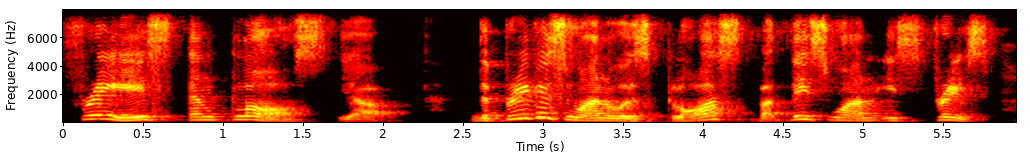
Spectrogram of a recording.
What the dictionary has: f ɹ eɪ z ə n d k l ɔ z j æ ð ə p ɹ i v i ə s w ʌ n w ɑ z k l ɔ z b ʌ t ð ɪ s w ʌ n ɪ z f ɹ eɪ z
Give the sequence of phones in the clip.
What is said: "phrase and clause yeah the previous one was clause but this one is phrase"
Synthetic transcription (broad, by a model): f ɹ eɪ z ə n k l ɔ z j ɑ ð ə p ɹ i v i ə s w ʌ n w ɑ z k l ɔ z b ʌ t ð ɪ s w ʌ n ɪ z f ɹ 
